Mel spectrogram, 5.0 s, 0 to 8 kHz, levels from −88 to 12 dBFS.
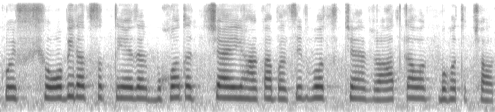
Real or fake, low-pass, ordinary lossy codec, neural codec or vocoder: fake; 7.2 kHz; none; codec, 24 kHz, 6 kbps, HILCodec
